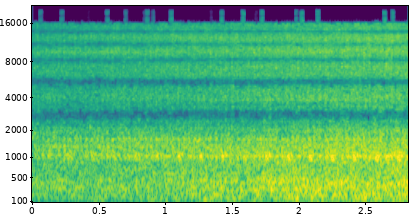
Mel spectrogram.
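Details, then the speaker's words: 2002 Mitsubishi Lancer petrol engine after bad idle and no-start fixed, last step a replaced fuse: cranks well and idles steadily with an even, smooth hum, no misses or knocks. Normal idle. "And that's the car. I mean, it's on. It's running."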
